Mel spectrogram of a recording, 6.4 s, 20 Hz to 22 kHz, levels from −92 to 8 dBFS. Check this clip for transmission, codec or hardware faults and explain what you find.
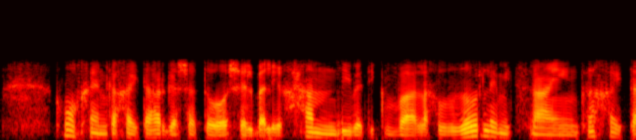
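Two problems here: the whole clip has gone through the iLBC codec, and it drops frames three times.

The iLBC codec sound is everywhere. The band runs only from about 250 Hz to 3.5 kHz, and the speech has that slightly rough, synthetic edge. That fits iLBC's 13.33 kbps mode with 30 ms frames, each coded independently, and the damage is plainly audible.

The lost iLBC frames show up at 0.78–0.82 s, 3.36–3.43 s and 5.54–5.58 s. The middle one is about two frames, roughly 60 ms, and the others are about 30 ms each. The decoder repeats the last pitch cycle with some noise mixed in, so each gap sounds like a short, buzzy held vowel. The speech then snaps straight back.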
